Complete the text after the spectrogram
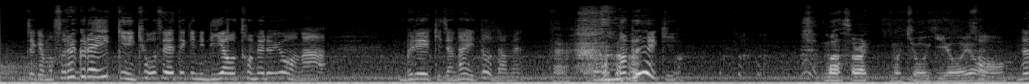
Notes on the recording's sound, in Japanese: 冷房をかけた車内で録ってるので雑音あります。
